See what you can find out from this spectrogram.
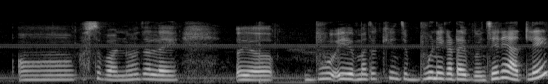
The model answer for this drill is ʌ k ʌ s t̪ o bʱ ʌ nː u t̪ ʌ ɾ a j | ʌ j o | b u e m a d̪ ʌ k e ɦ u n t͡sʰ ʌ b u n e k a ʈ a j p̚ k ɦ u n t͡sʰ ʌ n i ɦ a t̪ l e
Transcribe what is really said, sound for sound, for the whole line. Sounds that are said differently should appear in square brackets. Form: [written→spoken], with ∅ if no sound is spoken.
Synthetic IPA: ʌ k ʌ s t̪ o bʱ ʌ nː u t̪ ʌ [ɾ→l] a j | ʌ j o | b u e m a [d̪→t̪] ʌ k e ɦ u n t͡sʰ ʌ b u n e k a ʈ a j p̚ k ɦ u n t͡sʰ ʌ n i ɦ a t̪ l e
